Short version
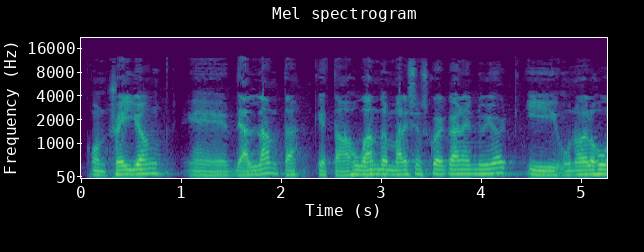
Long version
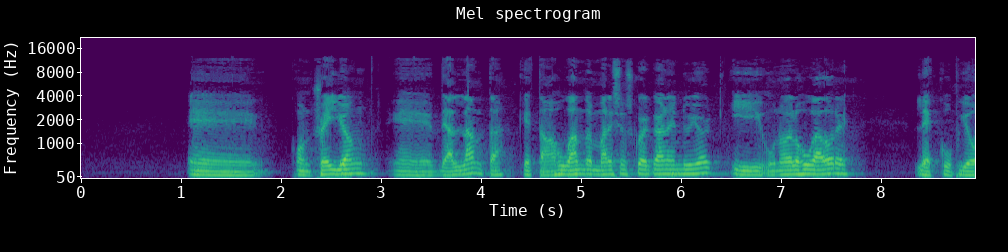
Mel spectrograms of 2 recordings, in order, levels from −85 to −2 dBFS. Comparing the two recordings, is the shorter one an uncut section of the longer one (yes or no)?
yes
